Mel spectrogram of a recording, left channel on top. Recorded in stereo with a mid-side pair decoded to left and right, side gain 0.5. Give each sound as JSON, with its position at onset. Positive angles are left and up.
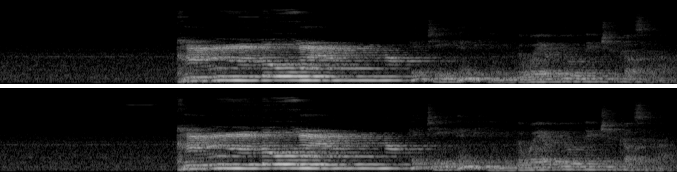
{"t": 1.8, "sound": "singing", "azimuth_deg": -15, "distance_m": 0.7}
{"t": 4.1, "sound": "a man speaking", "azimuth_deg": -50, "distance_m": 1.8}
